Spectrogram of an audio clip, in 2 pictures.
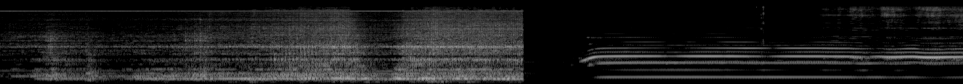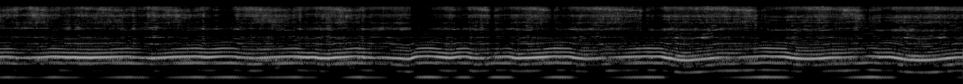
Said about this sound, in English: Well, the first thing we do is I've got a drill and I make a little bit of a hole in here.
